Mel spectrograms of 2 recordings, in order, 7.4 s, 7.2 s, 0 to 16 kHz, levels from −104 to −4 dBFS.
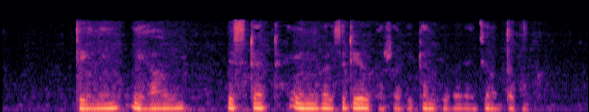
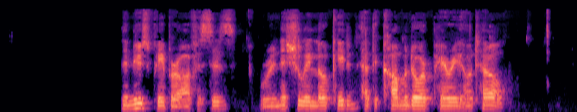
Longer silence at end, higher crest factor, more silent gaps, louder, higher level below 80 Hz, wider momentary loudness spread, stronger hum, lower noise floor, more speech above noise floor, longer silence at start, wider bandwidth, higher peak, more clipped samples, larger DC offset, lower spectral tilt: second, 0.75 s vs 0.9 s; about the same, 18 dB vs 20 dB; neither; second, -33 LUFS vs -28 LUFS; first, -64 dBFS vs -74 dBFS; about the same, 17 LU vs 15 LU; neither; second, -75 dBFS vs under -90 dBFS; second, 43 dB vs over 62 dB; second, 0.95 s vs 1.55 s; second, 8 kHz vs 11.5 kHz; second, -16 dBFS vs -10 dBFS; neither; neither; first, -7 dB/octave vs -3.5 dB/octave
